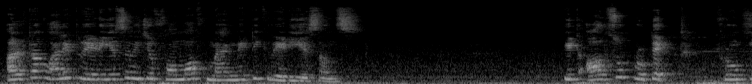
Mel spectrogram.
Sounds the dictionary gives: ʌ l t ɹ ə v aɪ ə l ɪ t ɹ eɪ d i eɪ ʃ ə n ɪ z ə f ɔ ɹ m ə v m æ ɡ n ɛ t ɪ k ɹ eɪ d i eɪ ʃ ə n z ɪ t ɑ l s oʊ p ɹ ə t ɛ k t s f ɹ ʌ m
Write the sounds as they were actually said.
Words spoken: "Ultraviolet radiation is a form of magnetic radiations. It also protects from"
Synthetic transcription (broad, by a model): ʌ l t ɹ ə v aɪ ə l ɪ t ɹ eɪ d i eɪ ʃ ə n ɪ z ə f ɔ ɹ m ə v m æ ɡ n ɛ t ɪ k ɹ eɪ d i eɪ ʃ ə n s ɪ t ɑ l s oʊ p ɹ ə t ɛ k t f ɹ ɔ m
